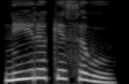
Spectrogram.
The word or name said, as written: ನೀರಕೆಸವು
